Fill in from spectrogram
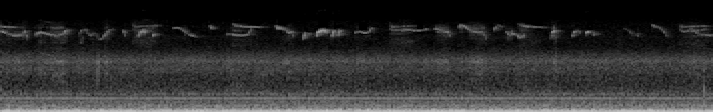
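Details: A hand-fed gray kingbird nestling in rehabilitation, found weak at a school, gives thin, high, squeaky chirps in quick irregular bursts over a loud low hum and a faint steady tone.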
